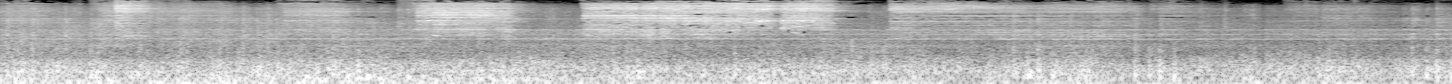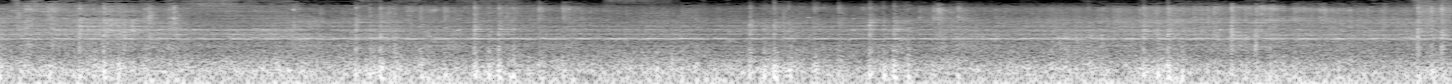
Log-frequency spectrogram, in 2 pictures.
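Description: Manifest freight train's cars rolling past: a steady rumble of wheels on rail, with a steady high-pitched wheel squeal and bursts of higher screeching in the first several seconds.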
